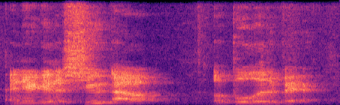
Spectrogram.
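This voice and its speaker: A man's voice: on the low side, fairly even intonation, a little fast, bright, forceful tone. A young man giving a casual instructional talk, with frequent ums and restarts. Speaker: speaker giving a class talk on beatboxing. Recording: echoey room, mic at a distance, faint hiss.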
